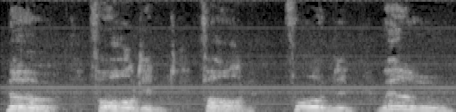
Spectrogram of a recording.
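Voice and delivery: lightly put-on British classical actor; Gielgud impression. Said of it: "Do it like John Gielgud".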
